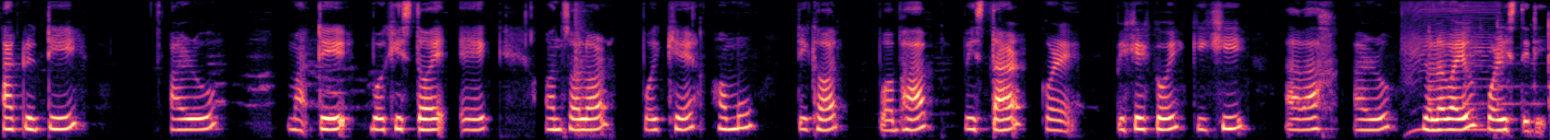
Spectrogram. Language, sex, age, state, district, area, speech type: Assamese, female, 18-30, Assam, Charaideo, urban, spontaneous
